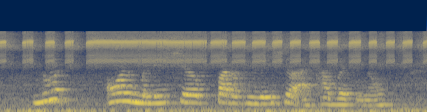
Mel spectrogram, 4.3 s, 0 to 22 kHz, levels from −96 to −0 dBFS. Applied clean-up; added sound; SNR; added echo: none; Insect; 1 dB; reverberation time 0.7 s.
